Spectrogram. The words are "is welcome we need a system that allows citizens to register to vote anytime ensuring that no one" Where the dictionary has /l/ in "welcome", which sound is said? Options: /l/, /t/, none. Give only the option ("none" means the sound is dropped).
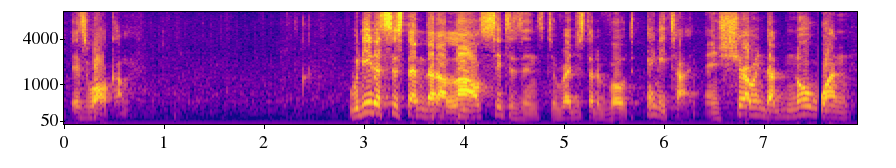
/l/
